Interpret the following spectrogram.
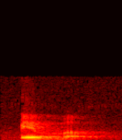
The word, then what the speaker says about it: Emma: una vocal bien cortita, Emma, Emma, ¿sí? Se pronuncia más la M, que es doble, que la E, Emma, ¿sí?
